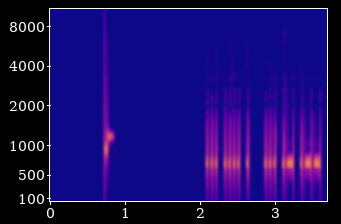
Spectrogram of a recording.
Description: Morse code, heard as a keyed tone, about 37 wpm, 700 Hz. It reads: SHE SAW
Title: Sentences from Top 300 Words 40wpm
